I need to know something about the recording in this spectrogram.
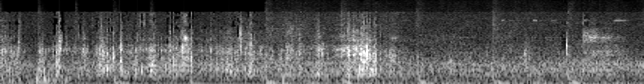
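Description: Faint scattered clicks and rustles of handling close to the microphone, over a low outdoor rumble.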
